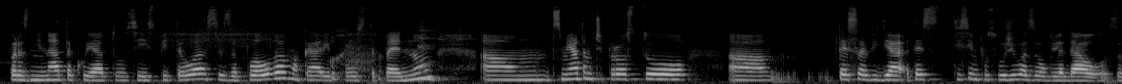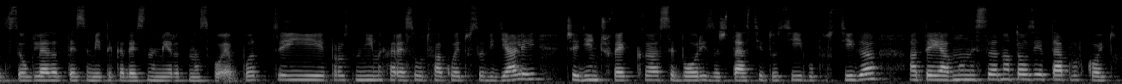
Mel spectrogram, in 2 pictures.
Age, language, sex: 20-39, Bulgarian, female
